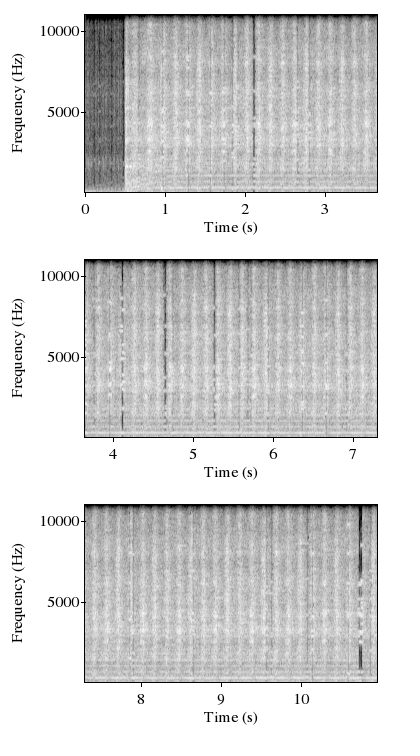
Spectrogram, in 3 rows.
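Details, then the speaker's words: Kubota D722 three-cylinder diesel cranked after reinstalling its rebuilt injection pump with a new plunger: slow, even cranking at about three compression beats a second, never catching. Battery getting weak, no start. "That's not a good sign. Pretty sure I put it in the right way. Turn it over a little bit more. Battery's getting a little weak."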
